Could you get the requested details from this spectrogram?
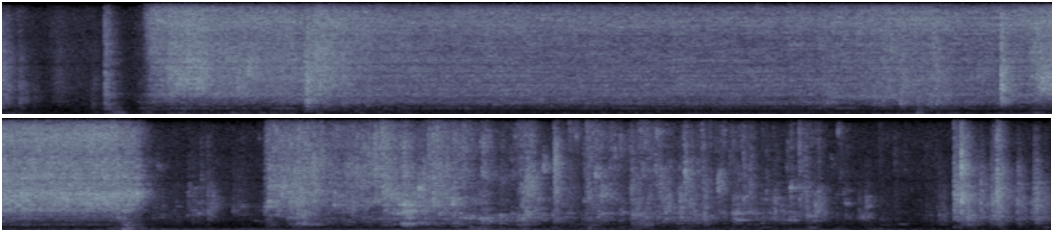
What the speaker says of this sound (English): I really am just going to rinse them off with hot water and throw them in my soup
